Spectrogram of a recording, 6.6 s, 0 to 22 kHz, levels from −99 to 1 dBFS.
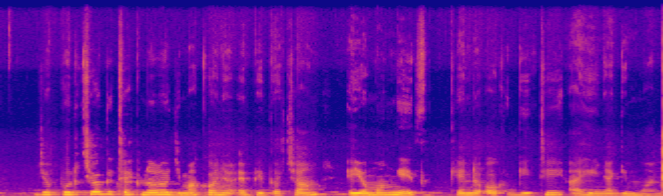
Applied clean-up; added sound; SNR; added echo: none; none; none; none.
